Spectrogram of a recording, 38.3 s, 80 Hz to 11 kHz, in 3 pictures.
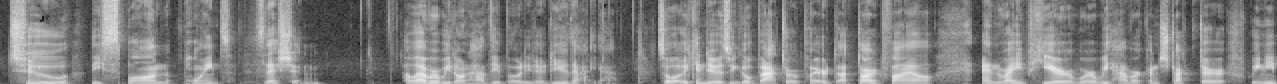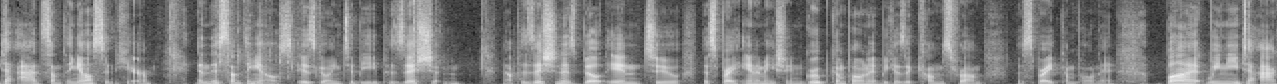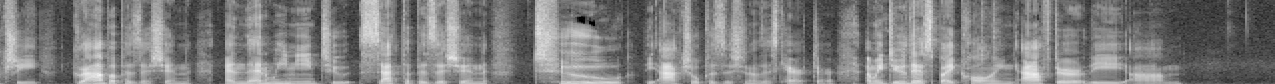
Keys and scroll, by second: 15.0-17.1 typing, 35.7 shift+;.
